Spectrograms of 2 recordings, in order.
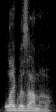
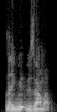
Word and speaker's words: Leguizamo: You were talking about, and I always get his name wrong. Can never say his last name, but John Leguizamo. Leguizamo. Leguizamo.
